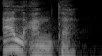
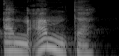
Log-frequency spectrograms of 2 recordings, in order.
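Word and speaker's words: أنعمت: بعضی وقتا شاید ما دقت نکنیم به جای نون لام تلفظ کنیم، یعنی به جای انعمت بگیم العمت. حالا شما بگید کدوم صحیحه، العمت یا انعمت؟ بله دومی درسته.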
